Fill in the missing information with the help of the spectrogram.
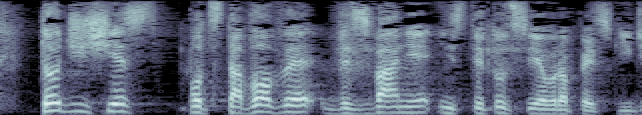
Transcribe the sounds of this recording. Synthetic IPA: t̪ɔd͡ʑiɕjɛst̪pɔt̪st̪avɔvɛvɘzvaɲɛʔinst̪ɘt̪ut̪sʲjiɛwɾɔpɛjskʲiɣ

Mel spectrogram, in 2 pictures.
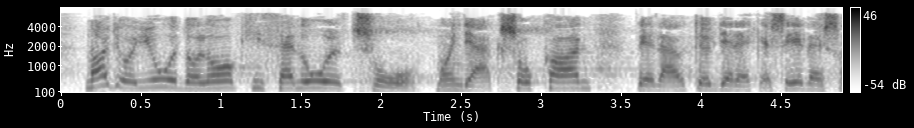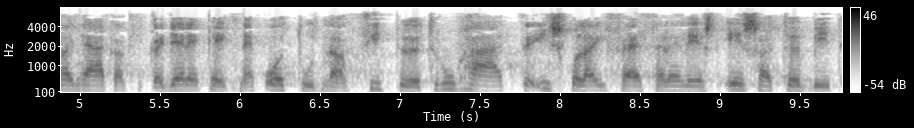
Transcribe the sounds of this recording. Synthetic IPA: nɒɟo̞jjoːd̪o̞lo̞ɡhisɛno̞lt͡ʃoːmo̞ɲɟaːkʃo̞kɒnpeːld̪aːult̪ø̞b̚ɟɛɾɛkɛʃeːd̪ɛʃɒɲaːkɒkikɒɟɛɾɛkɛjiknɛko̞t̪ːud̪nɒkt̪sipøːt̪ruɦaːt̪iʃko̞lɒifɛlsɛɾɛleːʃt̪eːʃɒt̪ø̞bːit̪

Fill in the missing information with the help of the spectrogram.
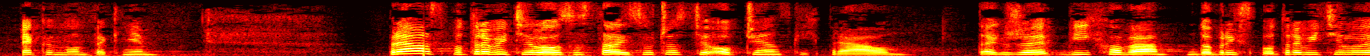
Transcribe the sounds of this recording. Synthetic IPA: akʊjɛmʋɛlmipɛkɲɛ | pɾaːʋaspɔt̪ɾɛbicɛʎɔʊsast̪alisuːt͡ʃascɔʊɔp̚t͡ʃɪanskixpɾaːʊ | t̪aɡʒɛʋiːxɔʋad̪ɔbɾiːxspɔt̪ɾɛbicɛʎɔʊ

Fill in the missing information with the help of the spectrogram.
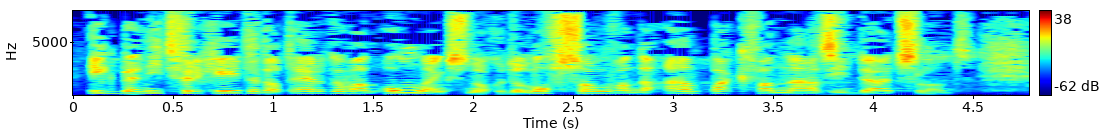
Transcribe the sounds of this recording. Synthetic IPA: ɪɡ̚bɛnːitfərɣeːtəndɑtɛrdowɑnɔnlɑŋsnɔχdəlɔfsɔŋvɑndəʔaːnpɑkfɑnːaːzidœɥtslɑ̰nt

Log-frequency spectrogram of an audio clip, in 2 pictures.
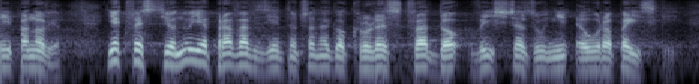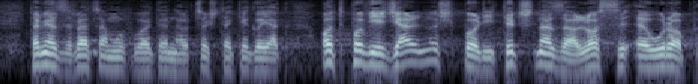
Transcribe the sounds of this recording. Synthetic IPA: ipanɔvʲjɛ̰ | ɲɛkfɛst̪jɔn̪ujɛpɾavavzʲjɛd̪nɔt͡ʂɔnɛɡɔkɾulɛst̪fad̪ɔvɘjɕt͡ɕazuɲiʔɛwɾɔpɛjskʲḛjn | at̪ɔmʲjast̪zvɾat̪samuuvaɡɛnat̪sɔɕt̪akʲɛɡɔjakɔt̪pɔvʲjed͡ʑalnɔɕt͡ɕpɔlʲit̪ɘt͡ʂnazalɔsɘʔɛwɾɔpɘ̥

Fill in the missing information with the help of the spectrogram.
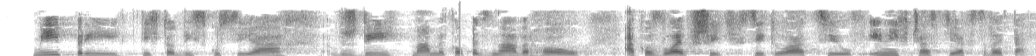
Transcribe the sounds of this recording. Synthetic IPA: mipɾit̪iːxt̪ɔd̪iskusiaːxvʒd̪imaːmɛkɔpɛd͡znaːʋr̩ɦɔʊʔakɔzlɛpʃicsit̪uaːt͡siuviniːxt͡ʃascɪaxsʋɛt̪a

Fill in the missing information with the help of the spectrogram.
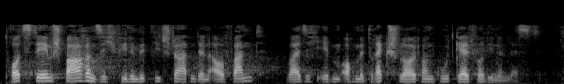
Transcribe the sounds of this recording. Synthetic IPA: tʁ̥ɔt͡sd̥eːmʃpaːʁənzɪçfiːləmɪt̚ɡ̥liːtʃtaːtn̩deːnʔa̰ʊfv̥ant | vaɪlzɪçʔeːbm̩ʔa̰ʊxmɪt̚d̥ʁɛkʃlɔʏdɐnɡuːt̚ɡ̥ɛltfɛɐdiːnənlɛ̰st

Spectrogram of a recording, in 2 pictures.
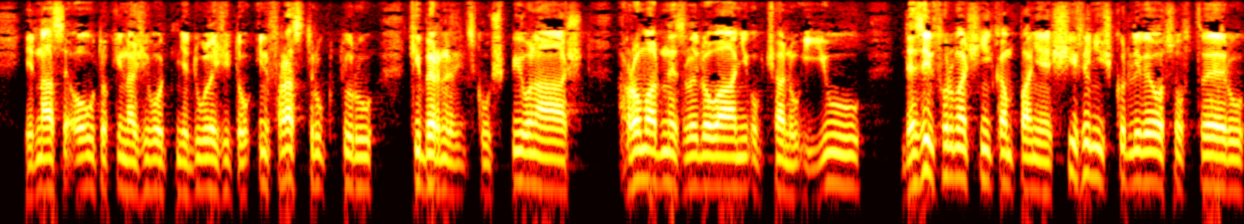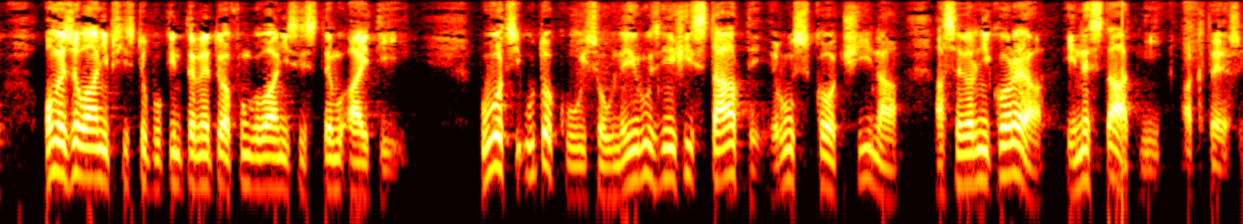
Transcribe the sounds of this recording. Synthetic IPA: jɛdnaːsɛʔo̞uːt̪o̞kɪnaʒɪvo̞t̪ɲɛduːlɛʒɪt̪o̞wʔɪnfɾast̪ɾukt̪uɾu | kɪbɛɾnɛt̪ɪt͡sko̞wʃpɪo̞naːʃ | ɦɾo̞madnɛːzlɛdo̞vaːɲiːʔo̞p̚t͡ʃanuːʔijuː | dɛzɪnfo̞ɾmat͡ʃɲiːkampaɲɛʃiːr̝ɛɲiːʃko̞dlɪvɛːɦo̞soft̪vɛːɾu | ʔo̞mɛzo̞vaːɲiːpr̝̥iːst̪upukʔɪnt̪ɛɾnɛt̪uafuŋɡo̞vaːɲiːsɪst̪ɛːmuʔajt̪ḭː | puːvo̞t̪t͡siːʔuːt̪o̞kuːjso̞wnɛjɾuːzɲɛjʃiːst̪aːt̪ɪɾusko̞t͡ʃiːna̰ | ʔasɛvɛɾɲiːko̞ɾɛa̰ | ʔɪnɛst̪a̰ːt̪ɲḭː | ʔakt̪ɛːr̝̥ɪ

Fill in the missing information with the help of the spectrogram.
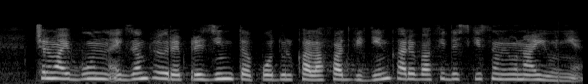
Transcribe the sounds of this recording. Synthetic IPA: t͡ʃe̞lmajbune̞̰ɡze̞mplure̞pɾe̞zint̪əpo̞d̪ulkalafat̪vid̪inkaɾe̞vafid̪e̞skʲisɨnlunajunije̞̰

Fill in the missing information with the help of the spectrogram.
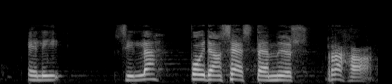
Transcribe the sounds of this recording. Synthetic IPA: eli | silːæ | ʋoidɑːnsæːst̪æːmmyøs | rɑhɑ̰ː

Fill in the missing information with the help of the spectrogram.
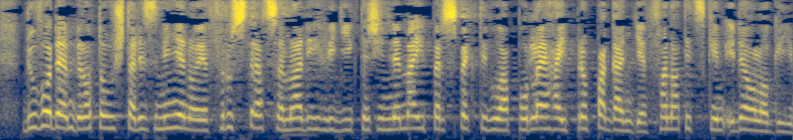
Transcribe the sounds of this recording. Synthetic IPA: duːvo̞dɛmbɪlo̞t̪o̞uʃt̪adɪzmɪɲɛno̞jɛfɾust̪ɾat͡sɛmladiːxlɪɟiːk̚t̪ɛr̝iːnɛmajiːpɛɾspɛkt̪ɪvuapodlɛːɦajiːpɾo̞paɡaɲɟɛfanat̪ɪt͡skiːmʔɪdɛo̞lo̞ɡɪjiːm

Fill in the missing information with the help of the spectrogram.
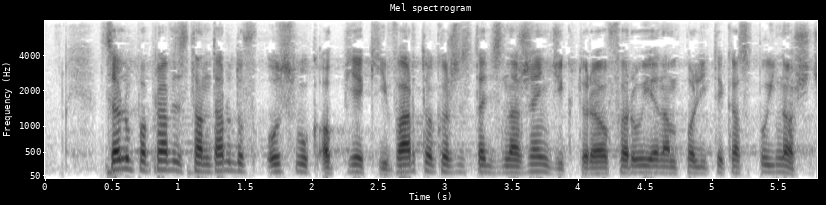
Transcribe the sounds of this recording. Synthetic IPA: ft̪sɛlupɔpɾavɘst̪and̪aɾd̪ufuswukɔ̰pʲjekʲivaɾt̪ɔkɔʐɘst̪ad͡ʑznaʐɛɲd͡ʑikt̪uɾɛɔfɛɾujɛnampɔlʲit̪ɘkaspujnɔɕt͡ɕi̥

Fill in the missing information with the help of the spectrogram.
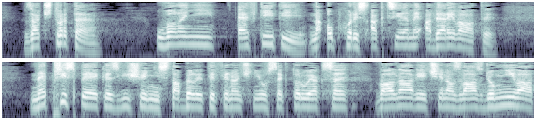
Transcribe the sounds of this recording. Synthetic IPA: zat͡ʃt̪vr̩t̪ɛ̰ː | ʔuvalɛɲiː | ʔɛft̪iːt̪iːnaʔo̞pxo̞dɪsʔakt͡sɪjɛmɪʔadɛɾɪvaːt̪ɪ̰ | nɛpr̝̥ɪspjɛjɛkɛzviːʃɛɲiːst̪abɪlɪt̪ɪfɪnant͡ʃɲiːɦo̞sɛkt̪o̞ɾujaksɛvalnaːvjɛt͡ʃɪnazvaːzdo̞mɲiːvaː

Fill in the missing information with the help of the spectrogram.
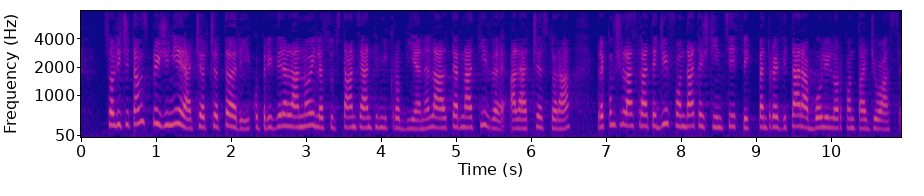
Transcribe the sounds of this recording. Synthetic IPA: so̞lit͡ʃit̪əmspɾiʒiniɾeat͡ʃe̞rt͡ʃe̞t̪əɾikupɾiviɾe̞lano̞ile̞subst̪ant̪seant̪imikɾo̞bie̞ne̞laːlt̪e̞rnat̪ive̞ʔa̰le̞at͡ʃe̞st̪o̞ɾa | pɾe̞kumʃilast̪ɾat̪e̞d͡ʒijfo̞nd̪at̪e̞ʃt̪iːnt̪sifik̚pe̞nt̪ɾue̞vit̪aɾeabo̞lilo̞rko̞nt̪ad͡ʒioase̞̥

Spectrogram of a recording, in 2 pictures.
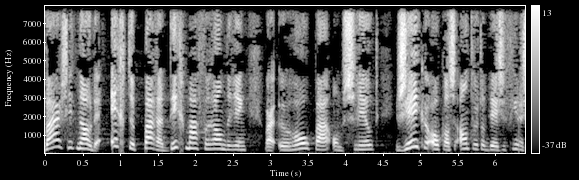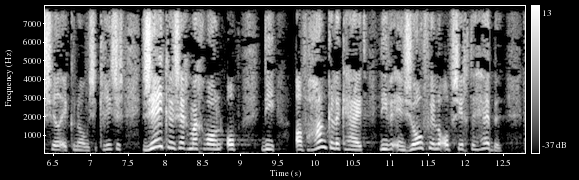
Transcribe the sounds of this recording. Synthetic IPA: ʋaːɹzɪtnɑwdəɛχtəpaːradɪχmaːvərɑndərɪŋʋaːɹʔøːrowpaʔɔmsrewt | zejkəɹowkɑlˠsɑ̰ntʋʊːɹtɔb̚dejzəfinɑnʃeːlˠejkonowmisə̥krizɪszejkəɹzɛχmaːɹχəʋownɔp̚di | ɑfɦɑŋkələkɦɛjtd̥iʋəʔɪnzowvɪːləʔɔpsɪχtəɦɛbən

